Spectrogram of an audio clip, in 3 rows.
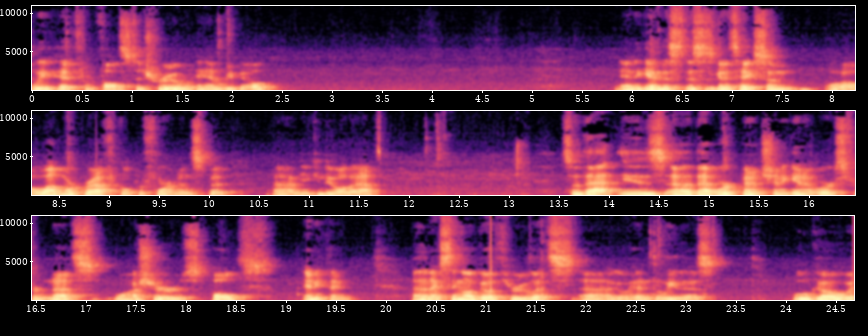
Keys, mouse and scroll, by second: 0.3 click, 1.8 click, 6.2-8.8 middle drag, 12.2 click, 12.3-15.4 right drag, 12.3 middle click, 12.9 middle click, 21.4 middle click, 22.7 click, 23.2 click.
